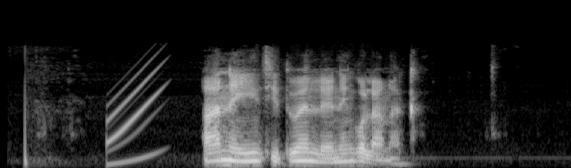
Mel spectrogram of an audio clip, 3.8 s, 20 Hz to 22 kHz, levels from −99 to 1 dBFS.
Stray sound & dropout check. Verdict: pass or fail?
fail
